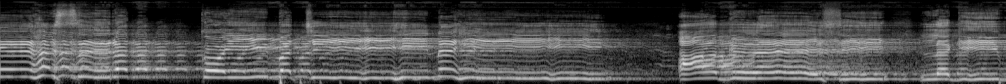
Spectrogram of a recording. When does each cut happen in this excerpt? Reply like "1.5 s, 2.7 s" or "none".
none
